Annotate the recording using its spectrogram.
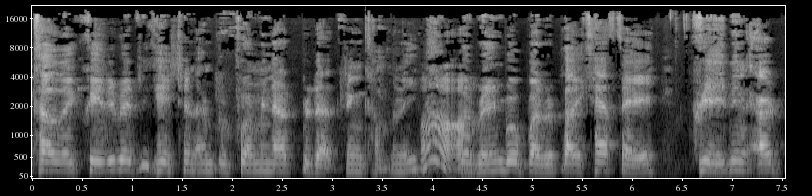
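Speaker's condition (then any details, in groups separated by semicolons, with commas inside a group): Cerebral palsy; since birth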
